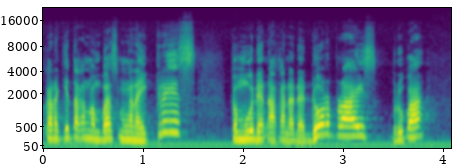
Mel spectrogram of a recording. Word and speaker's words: QRIS: hari ini mengenai krisis Inget ya bacanya itu ya tulisannya orang tulisannya currys gitu ya namun bacanya Kris teman-teman macam-macam Soalnya saya sebelum kesini aja bacanya currys bahkan teman saya dan ribet banget bacanya Mbak ada pembayaran love you i love lumayan berlebihan ya Haha jadi Bacanya teman-teman adalah Kris dan Kris ini merupakan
